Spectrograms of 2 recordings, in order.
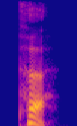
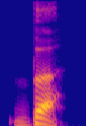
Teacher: The P sound gets a little puff of air, but the B sound doesn't.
